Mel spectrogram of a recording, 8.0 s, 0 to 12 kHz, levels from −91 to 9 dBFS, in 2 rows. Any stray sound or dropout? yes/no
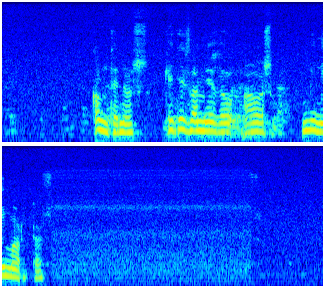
no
